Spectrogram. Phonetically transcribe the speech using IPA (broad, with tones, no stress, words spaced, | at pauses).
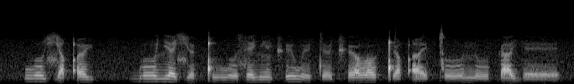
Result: wo˦ɕɛ˨ qʼy˦ | ɡ͡boː˦lʲa˦˨ɕœ˨ ǃu˨ wo˨sɛ˦ lʲœ̃˦ t͡ʃʼø˦wø˨ tœ˨t͡ʃʼœ˦ lˠo˦ǃø˨qʼɛː˨ ǀoː˨˦noː˨ka˦ jɛː˨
